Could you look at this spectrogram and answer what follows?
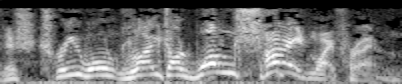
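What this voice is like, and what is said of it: Eerie Rush Limbaugh impression. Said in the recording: “was doing his impression of Rush Limbaugh ... your impressions really are eerie”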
